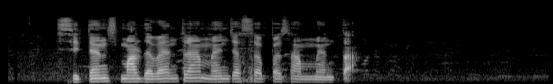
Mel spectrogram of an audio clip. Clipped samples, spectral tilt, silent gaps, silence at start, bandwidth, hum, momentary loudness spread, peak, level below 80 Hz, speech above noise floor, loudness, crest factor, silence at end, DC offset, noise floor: under 0.1%; -3.5 dB/octave; none; 0.55 s; 10.5 kHz; none; 8 LU; -2 dBFS; -74 dBFS; 35 dB; -23 LUFS; 24 dB; 1.85 s; under 0.1%; -58 dBFS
